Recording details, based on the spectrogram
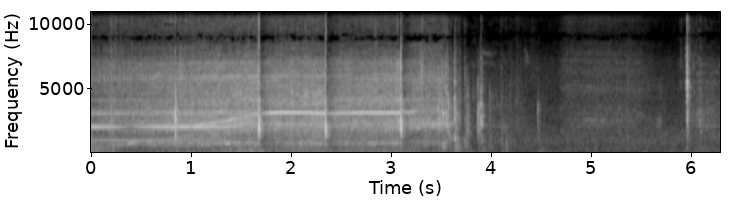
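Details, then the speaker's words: Caravan motor mover driving, after swapping the bearing part to the opposite side: sharp metallic clicks come about every three-quarters of a second, then stop. The click stayed, so it is not the bearing; that side still has to be opened up. "damn it okay so it's clearly not the bearing then so um yes I'll have to go back to the drum board and take that side off and see what's going on"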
